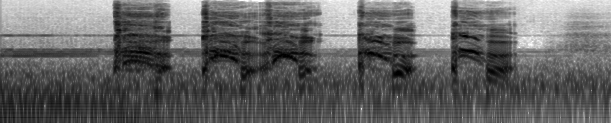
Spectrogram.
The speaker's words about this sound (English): Why am I coughing? That is such a ridiculous personality trait. There's absolutely no reason for a spaceship to cough when coming back online.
